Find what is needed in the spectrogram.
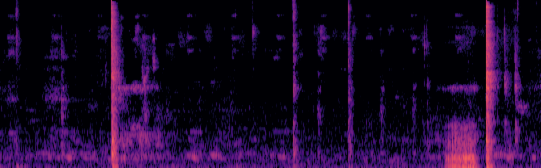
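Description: Lock pick and tension tool working inside an EVVA DPI dimple-pin euro cylinder: a few sharp metal clicks, the loudest about two seconds in, with faint small ticks and scrapes between them. A brief murmur of voice comes just before the last click near the end.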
